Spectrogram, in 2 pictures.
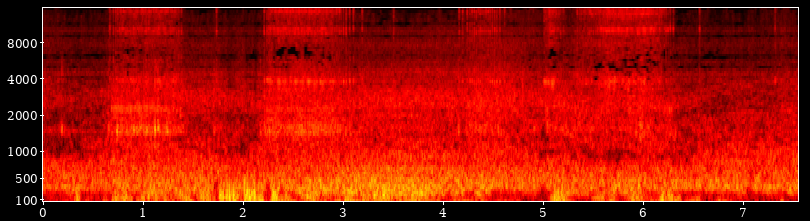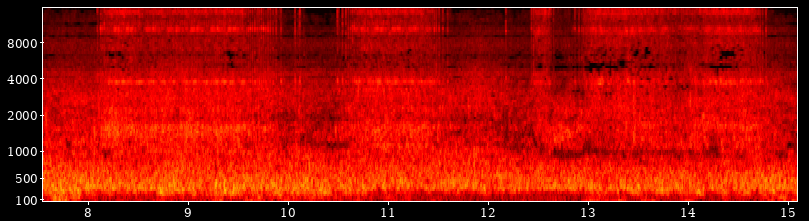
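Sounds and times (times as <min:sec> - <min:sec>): wind on microphone: 0:00.0 - 0:15.0
fishing reel ratcheting: 0:00.5 - 0:15.0.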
